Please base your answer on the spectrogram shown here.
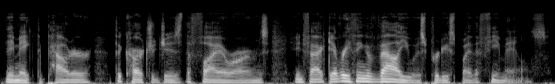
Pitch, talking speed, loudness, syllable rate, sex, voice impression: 100 Hz, 195 wpm, -18 LUFS, 6.0 syllables/s, male, very masculine, very adult-like, thick, tensed, slightly powerful, slightly dark, slightly soft, clear, fluent, cool, intellectual, slightly refreshing, sincere, calm, slightly mature, friendly, reassuring, slightly unique, elegant, slightly wild, sweet, lively, kind, slightly modest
